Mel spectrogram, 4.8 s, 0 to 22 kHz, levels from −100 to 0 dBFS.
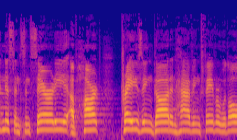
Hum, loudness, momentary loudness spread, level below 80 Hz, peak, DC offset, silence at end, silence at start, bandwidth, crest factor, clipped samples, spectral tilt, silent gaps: none; -23 LUFS; 10 LU; -64 dBFS; -8 dBFS; under 0.1%; 0 s; 0 s; 13 kHz; 14 dB; under 0.1%; -5.5 dB/octave; none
